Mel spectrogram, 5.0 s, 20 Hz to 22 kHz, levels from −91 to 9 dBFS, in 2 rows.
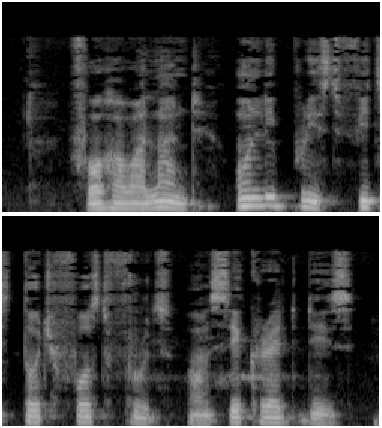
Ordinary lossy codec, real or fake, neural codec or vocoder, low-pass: MP3, 48 kbps; real; none; 14.4 kHz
